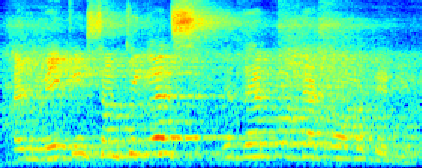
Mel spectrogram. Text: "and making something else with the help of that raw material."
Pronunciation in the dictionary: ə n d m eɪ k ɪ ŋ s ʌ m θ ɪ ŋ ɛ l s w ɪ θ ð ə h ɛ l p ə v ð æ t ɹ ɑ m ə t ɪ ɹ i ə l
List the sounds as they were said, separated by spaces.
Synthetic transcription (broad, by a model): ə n d m eɪ k ɪ ŋ s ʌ m t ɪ ŋ ɛ l s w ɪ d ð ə h ɛ l p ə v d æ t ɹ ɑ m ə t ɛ ɹ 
